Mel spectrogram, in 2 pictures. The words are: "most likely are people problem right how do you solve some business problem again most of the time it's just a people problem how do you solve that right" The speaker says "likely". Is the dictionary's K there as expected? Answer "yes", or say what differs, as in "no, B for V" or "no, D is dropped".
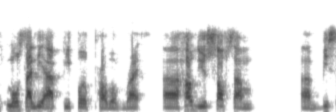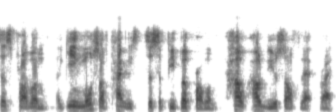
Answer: no, K is dropped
